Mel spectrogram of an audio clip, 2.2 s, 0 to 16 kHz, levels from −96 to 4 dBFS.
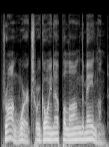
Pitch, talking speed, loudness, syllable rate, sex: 110 Hz, 220 wpm, -14 LUFS, 5.1 syllables/s, male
